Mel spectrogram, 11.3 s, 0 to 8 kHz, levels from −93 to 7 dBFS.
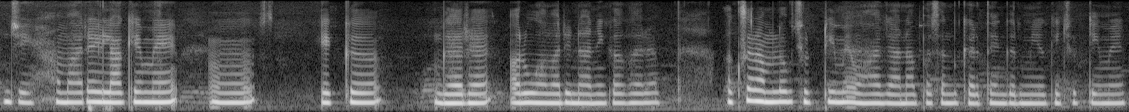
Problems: constant background noise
